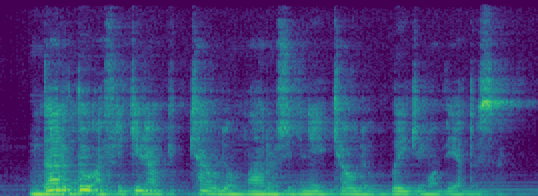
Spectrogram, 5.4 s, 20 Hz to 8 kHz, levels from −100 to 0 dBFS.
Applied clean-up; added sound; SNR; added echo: neural separator model SepFormer DNS4.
